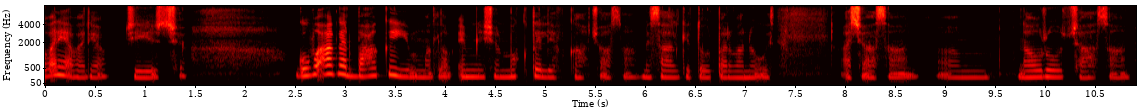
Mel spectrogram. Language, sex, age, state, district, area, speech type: Kashmiri, female, 45-60, Jammu and Kashmir, Budgam, rural, spontaneous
